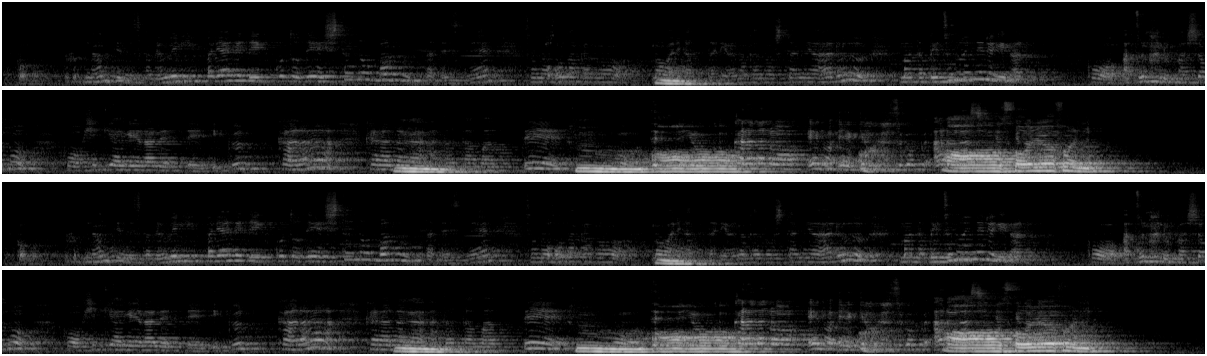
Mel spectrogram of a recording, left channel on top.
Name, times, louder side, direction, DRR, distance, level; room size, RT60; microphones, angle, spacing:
voice 1, 0.8-4.9 5.3-6.2 6.5-8.7 9.0-10.2 10.9-12.3 12.7-14.5 14.8-15.4 15.7-17.0 17.3-17.7 18.1-22.7, equal, 15° left, 1 dB, 3.8 m, -38 dB
voice 2, 6.5-6.9 15.9-16.6 17.8-19.4 20.6-20.8 21.4-22.9, equal, 50° left, 2 dB, 2.1 m, -22 dB
22.5 x 19.5 x 7.2 m, 1.4 s
head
